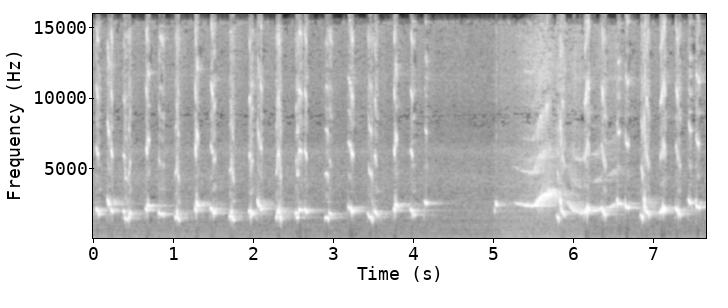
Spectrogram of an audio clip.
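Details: Sooty-headed bulbul song played as a lure: rapid repeated chirping notes, interrupted near the middle by a brief pause and a single rising, sweeping whistle before the quick chirps resume.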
